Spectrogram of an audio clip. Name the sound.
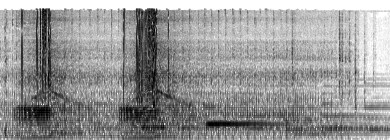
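leaf blower engine running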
